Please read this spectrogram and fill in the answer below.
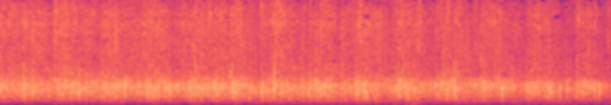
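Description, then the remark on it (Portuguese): An audience in a worship service applauds the Lord together, a dense, steady wash of many hands clapping that holds at an even, fairly loud level for about four seconds without any voices. “Vamos aplaudir ele aí, que ele nos ajude a viver isso.”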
